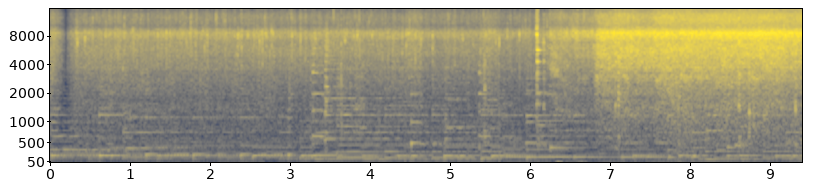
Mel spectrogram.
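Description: Gobindobhog rice, tomato and spices sizzling in hot oil in a steel pan while a flat spatula stirs and scrapes through them, with a few sharp scrapes of the spatula. The sizzling turns much louder about seven seconds in.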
